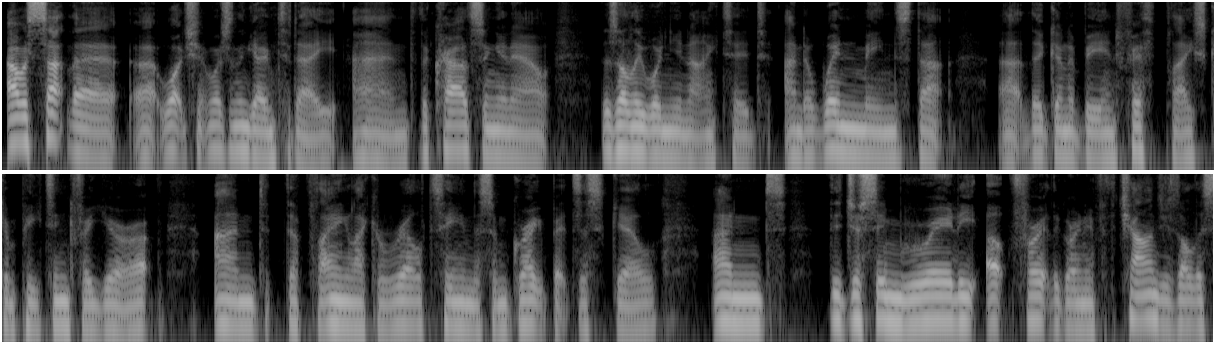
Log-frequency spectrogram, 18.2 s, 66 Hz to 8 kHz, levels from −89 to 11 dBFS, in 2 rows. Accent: British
